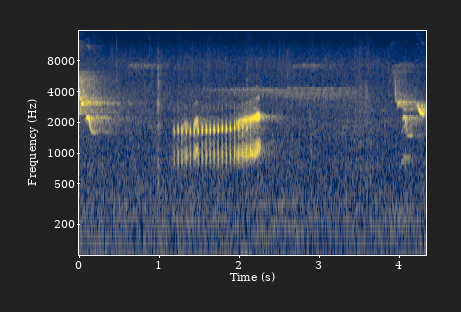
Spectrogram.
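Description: A frog croaking once: a rapid rattling call about a second long that rises slightly in pitch at its end. A short bird chirp dies away just before it.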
